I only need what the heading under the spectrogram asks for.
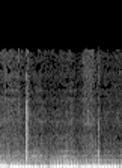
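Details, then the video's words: Kitten purring while lying in a person's lap: a steady, low, rumbling purr with a fast, even pulse throughout, plus two brief soft clicks. "purring in my lap."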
